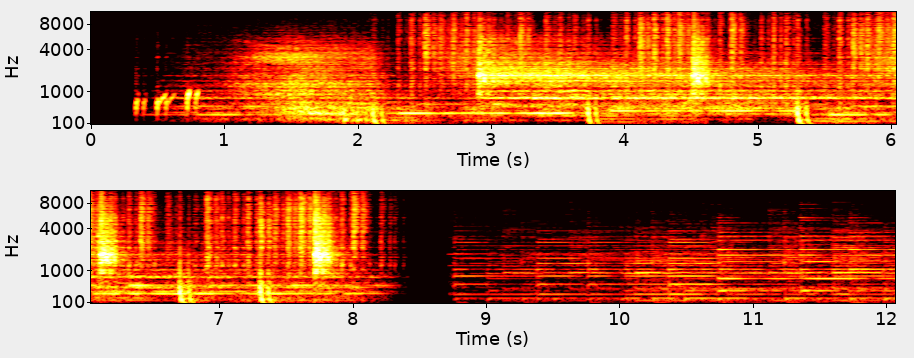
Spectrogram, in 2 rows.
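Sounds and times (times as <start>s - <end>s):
short rising plops: 0.4s - 0.9s.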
